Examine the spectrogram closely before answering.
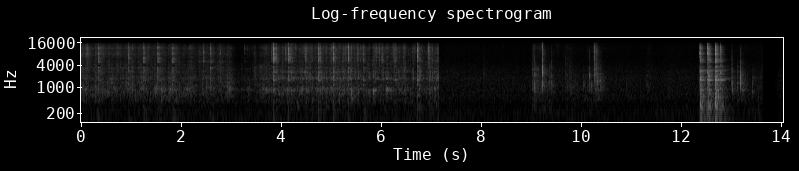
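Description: Utensils stirring and scraping an egg-yolk mixture in a stainless steel saucepan, a whisk and then a spatula, for about seven seconds with a short break, followed by a few light clicks. Near the end comes a brief, loud crinkle of a plastic packet being handled.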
